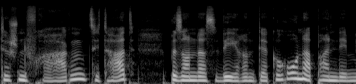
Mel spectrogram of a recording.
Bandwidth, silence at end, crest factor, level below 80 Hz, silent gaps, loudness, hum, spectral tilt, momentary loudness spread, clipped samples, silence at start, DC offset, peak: 15.5 kHz; 0 s; 14 dB; -48 dBFS; none; -23 LUFS; none; -6 dB/octave; 6 LU; under 0.1%; 0 s; under 0.1%; -8 dBFS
